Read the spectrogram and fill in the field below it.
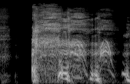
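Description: A short burst of raspy coughing, fairly loud, with a few quick hacking bursts in a row and a brief breath before it.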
